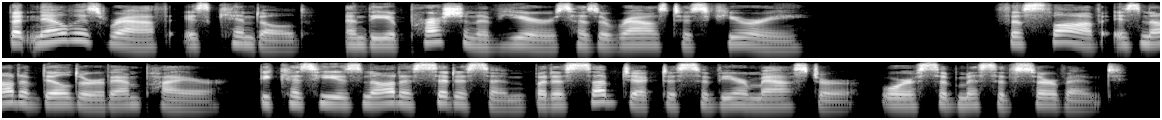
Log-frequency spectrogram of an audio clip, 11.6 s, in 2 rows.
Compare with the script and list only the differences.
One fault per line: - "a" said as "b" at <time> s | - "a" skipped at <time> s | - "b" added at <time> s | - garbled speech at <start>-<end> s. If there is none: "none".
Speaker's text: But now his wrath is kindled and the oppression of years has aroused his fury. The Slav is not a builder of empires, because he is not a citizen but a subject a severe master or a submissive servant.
- "empires" said as "empire" at 6.3 s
